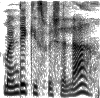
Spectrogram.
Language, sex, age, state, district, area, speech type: Kannada, female, 30-45, Karnataka, Shimoga, rural, spontaneous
